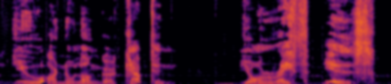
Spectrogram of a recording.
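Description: A man uses a put-on character voice, raspy and at an extremely high pitch. He talks at a very slow pace with long, frequent pauses. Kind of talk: spooky ghost voice. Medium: actual play. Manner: terse, slow, solemn.

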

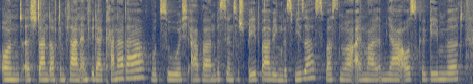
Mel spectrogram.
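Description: Against noticeable background noise, a woman of medium pitch speaks in a monotone, flat intonation at a moderate pace with hardly any pauses. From Saxony, Germany (Leipzig). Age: 20s. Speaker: backpacker. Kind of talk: casual chat.

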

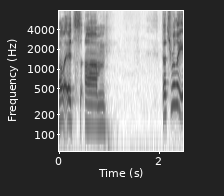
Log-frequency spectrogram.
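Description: A man with an unremarkable speaking voice, lively intonation and a moderate pace, on a very clean recording with a silent background. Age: 40s. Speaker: artist and podcaster. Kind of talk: casual chat.

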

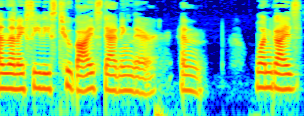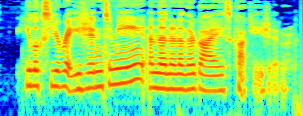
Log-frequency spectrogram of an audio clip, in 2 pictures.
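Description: Here a woman has an unremarkable speaking voice at a medium pitch, with fairly even intonation and a moderate pace. The recording is very clean, with a silent background. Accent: Canadian. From Canada. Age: 30s. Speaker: traveler. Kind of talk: casual chat.

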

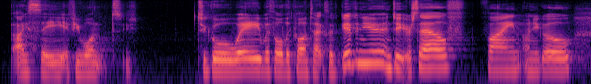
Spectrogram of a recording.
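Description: A woman with a Scottish accent and ordinary pitch variation. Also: very clean recording, silent background. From Scotland, west coast. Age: 40s. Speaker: interior designer. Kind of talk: casual chat. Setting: at her home.

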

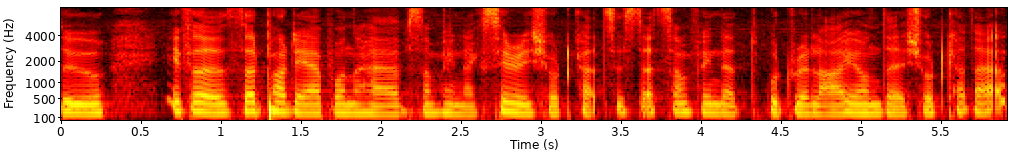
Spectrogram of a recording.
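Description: Moving at a fairly quick pace, a woman with a Swedish accent speaks at a medium pitch with fairly even intonation. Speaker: tech podcast co-host. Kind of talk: casual chat.

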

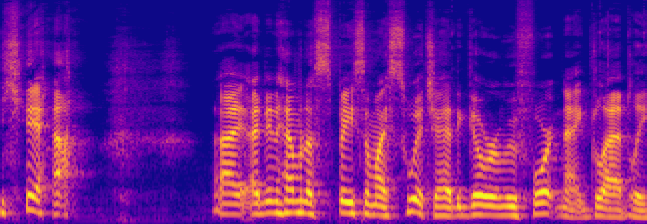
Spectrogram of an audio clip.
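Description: A man with a fairly high, bright, sharp voice speaks at a moderate pace with ordinary pitch variation and very even loudness. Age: 30s. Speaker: gaming podcast co-host. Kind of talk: casual chat.

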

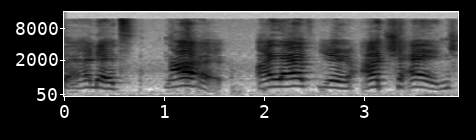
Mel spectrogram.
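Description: The put-on character voice is high-pitched and delivered at a very slow pace. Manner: pleading.

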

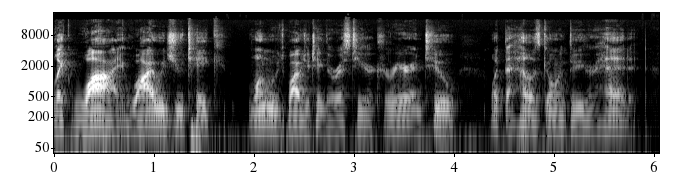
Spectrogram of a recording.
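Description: A man speaks in a plain, everyday voice at a moderate pace. His pitch is medium, with ordinary variation. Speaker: podcast host. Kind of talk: casual chat.

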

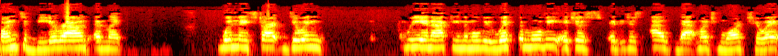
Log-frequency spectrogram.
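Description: A woman with an unremarkable speaking voice, fairly high in pitch, talks at a moderate pace with ordinary pitch variation in a dry, close sound with no echo. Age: 40s. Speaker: horror podcast co-host. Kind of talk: casual chat.

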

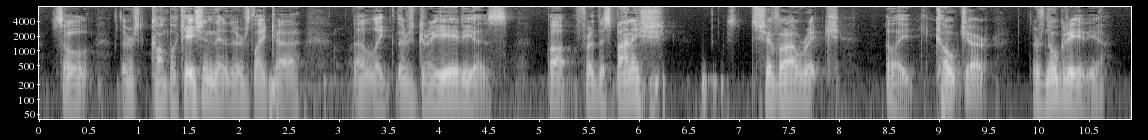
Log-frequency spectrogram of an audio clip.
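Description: In a Scottish accent, a man speaks at a fairly slow pace with vocal fry and a medium pitch. He leaves long, frequent pauses. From Scotland. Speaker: priest. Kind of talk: casual chat.

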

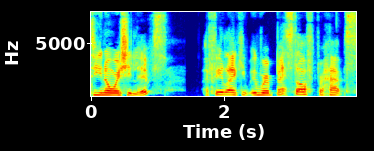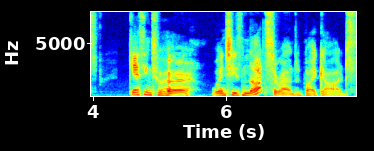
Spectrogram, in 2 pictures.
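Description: A put-on character voice, female-sounding, medium in pitch for a woman, at a moderate pace. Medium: actual play. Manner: blunt, matter-of-fact.

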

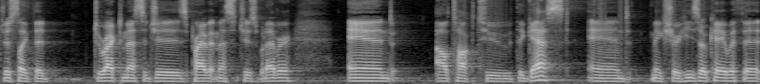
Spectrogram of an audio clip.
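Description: A normal speaking voice from a man, medium in pitch, at a moderate pace, on a very clean recording with a silent background. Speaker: college student podcast host. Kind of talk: casual interview.

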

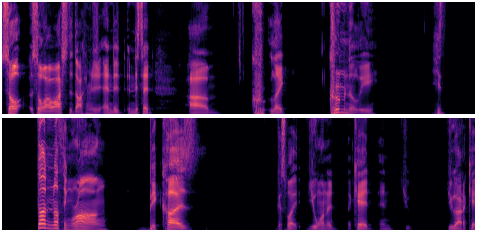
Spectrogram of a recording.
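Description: A man with a non-native accent speaks fairly slowly, with long, frequent pauses and big swings in loudness. His medium-pitched voice has lively intonation and a dry, close sound with no echo. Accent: non-native accent, noticeable on some words. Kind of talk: casual chat. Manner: halting, many fillers and repeats.

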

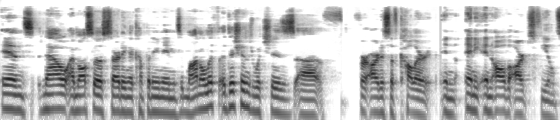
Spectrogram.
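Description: An ordinary speaking voice from a man, medium in pitch, moderately paced, with ordinary pitch variation. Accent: American. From New York, Queens. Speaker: photographer and publisher. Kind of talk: interview.

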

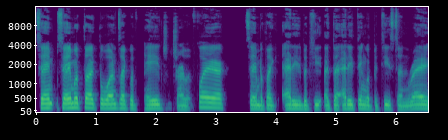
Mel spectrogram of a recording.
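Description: A man talks at a moderate pace with medium pitch and fairly even intonation, in an unremarkable speaking voice. The sound is dry and close, with no echo. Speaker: podcast co-host. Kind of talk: casual banter about wrestling.

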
